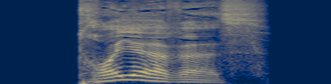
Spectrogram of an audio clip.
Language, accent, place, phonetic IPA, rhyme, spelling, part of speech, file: German, Germany, Berlin, [ˈtʁɔɪ̯əʁəs], -ɔɪ̯əʁəs, treueres, adjective, De-treueres.ogg
- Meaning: strong/mixed nominative/accusative neuter singular comparative degree of treu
